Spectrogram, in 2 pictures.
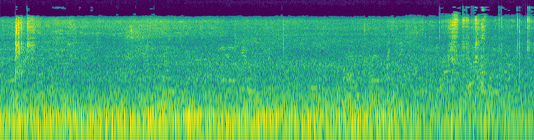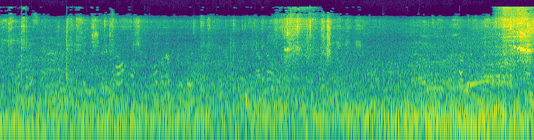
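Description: Bicycle tyres roll and scrape on concrete.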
